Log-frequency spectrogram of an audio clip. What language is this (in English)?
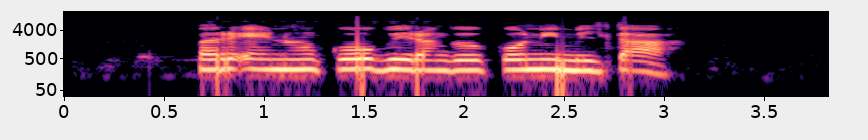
Od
